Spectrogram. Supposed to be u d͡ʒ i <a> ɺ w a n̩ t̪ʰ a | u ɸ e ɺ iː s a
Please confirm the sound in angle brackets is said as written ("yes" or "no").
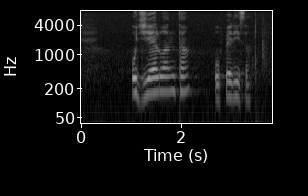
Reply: no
